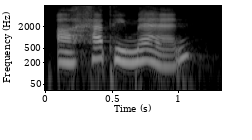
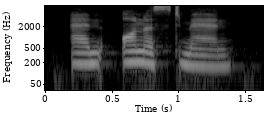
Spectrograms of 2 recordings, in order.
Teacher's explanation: So we say a happy man, but an honest man. The H is not pronounced, so honest sounds like it starts with a vowel.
